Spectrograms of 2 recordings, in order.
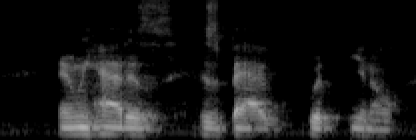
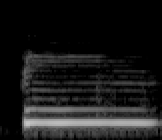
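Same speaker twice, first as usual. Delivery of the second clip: much higher, louder sung ding sound; sung bing chime; 6 dB louder than usual. Real, not acted. Showing viewers the hidden Mickey, sung chime. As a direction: chime it like a game bell.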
